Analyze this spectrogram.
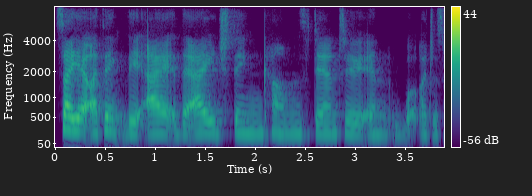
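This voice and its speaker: Over a quiet background, a woman uses a normal speaking voice at medium pitch with fairly even intonation. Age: 50s. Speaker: podcast guest, host's mother. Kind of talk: casual chat.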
